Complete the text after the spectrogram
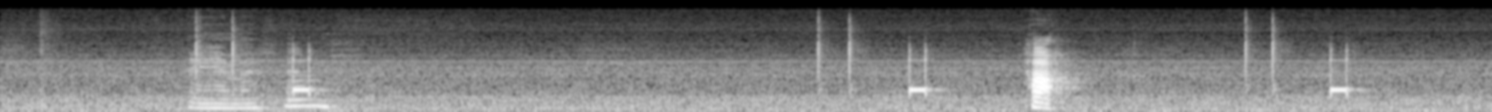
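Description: A radio handset gives short electronic beeps.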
